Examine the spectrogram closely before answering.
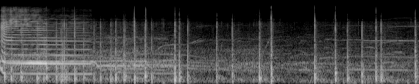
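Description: Aerial fireworks finale: a dense barrage of shell bursts going off in rapid succession, bangs mixed with crackling. A steady, high whistling tone sounds over the bursts for about the first second, the loudest moment.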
